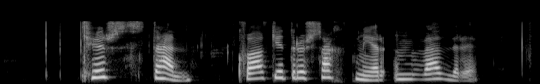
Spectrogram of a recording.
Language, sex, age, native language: Icelandic, female, 12, Icelandic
